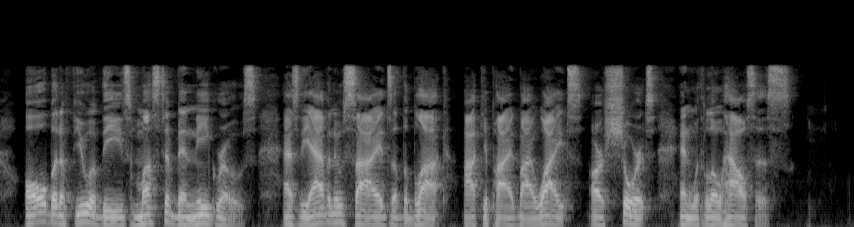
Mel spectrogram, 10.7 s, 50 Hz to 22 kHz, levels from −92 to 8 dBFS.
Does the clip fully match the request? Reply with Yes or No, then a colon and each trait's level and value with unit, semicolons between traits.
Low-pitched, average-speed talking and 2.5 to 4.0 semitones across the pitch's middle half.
Yes: very low, 90 Hz; average, 145 wpm; average, 2.8 semitones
